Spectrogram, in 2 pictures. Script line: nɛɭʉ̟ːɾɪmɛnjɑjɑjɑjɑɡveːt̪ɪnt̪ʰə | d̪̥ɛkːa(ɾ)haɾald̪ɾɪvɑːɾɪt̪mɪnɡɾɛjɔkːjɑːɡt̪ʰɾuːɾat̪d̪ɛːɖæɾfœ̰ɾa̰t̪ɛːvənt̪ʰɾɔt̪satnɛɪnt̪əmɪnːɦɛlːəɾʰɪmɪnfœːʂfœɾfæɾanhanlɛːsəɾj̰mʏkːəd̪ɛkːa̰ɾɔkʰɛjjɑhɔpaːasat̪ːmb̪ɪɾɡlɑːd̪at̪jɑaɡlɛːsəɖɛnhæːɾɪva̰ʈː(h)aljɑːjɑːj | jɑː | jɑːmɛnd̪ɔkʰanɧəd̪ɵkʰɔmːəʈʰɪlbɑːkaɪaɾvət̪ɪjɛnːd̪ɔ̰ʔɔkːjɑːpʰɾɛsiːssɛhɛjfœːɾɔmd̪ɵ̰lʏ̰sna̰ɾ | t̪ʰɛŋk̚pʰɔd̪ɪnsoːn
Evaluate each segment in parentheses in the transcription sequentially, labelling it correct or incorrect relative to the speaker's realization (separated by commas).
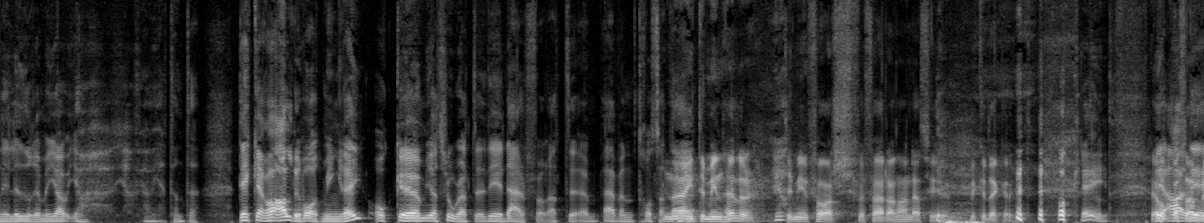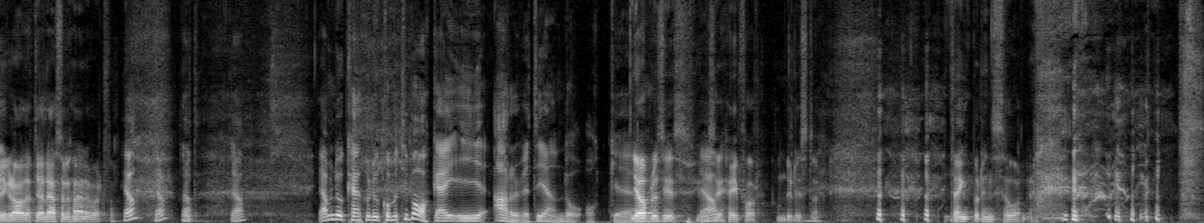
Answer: correct, incorrect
